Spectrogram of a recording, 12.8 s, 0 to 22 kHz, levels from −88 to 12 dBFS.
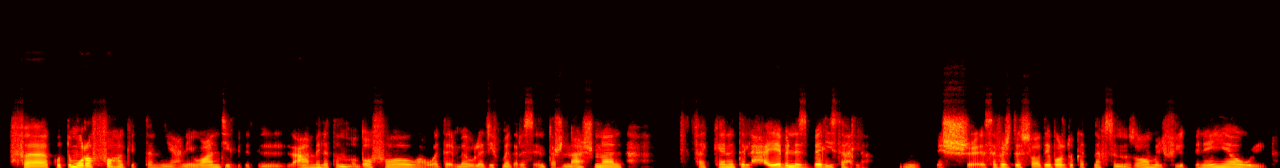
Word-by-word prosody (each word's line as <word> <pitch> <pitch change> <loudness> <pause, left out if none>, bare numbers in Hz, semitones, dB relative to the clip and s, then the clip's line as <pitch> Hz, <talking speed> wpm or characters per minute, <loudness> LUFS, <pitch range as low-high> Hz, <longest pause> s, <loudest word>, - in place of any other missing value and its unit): فكنت 155 +8 +4
مُرفَّهة 210 -1 +5
جدًا 145 0 -12
يعني 125 0 -7
وعندي 150 -1 0
اللي - - -18
بت - - -14
عاملة 150 +1 0
النضافة 175 +7 -2
وأودّي 160 -5 -5
م - - -6
أولادي 130 +2 -4
في - - -21
مدارس 125 +1 -6
international، 180 +8 -1 0.7
فكانت 175 +3 -3
الحياة 160 0 +5
بالنسبة 180 -3 +4
لي 180 0 0
سهلة، 160 -1 -7 0.7
مش - - +4
سافرت 175 - -2
السعودية 150 -1 +1
برضه 165 -1 +1
كانت 145 - -11
نَفْس 150 -1 -7
النظام، 145 +4 -3
الفلبينيّة 145 +6 -2
وال 155 -5 -2
155 Hz, 135 wpm, -25 LUFS, 140-180 Hz, 0.7 s, مُرفَّهة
